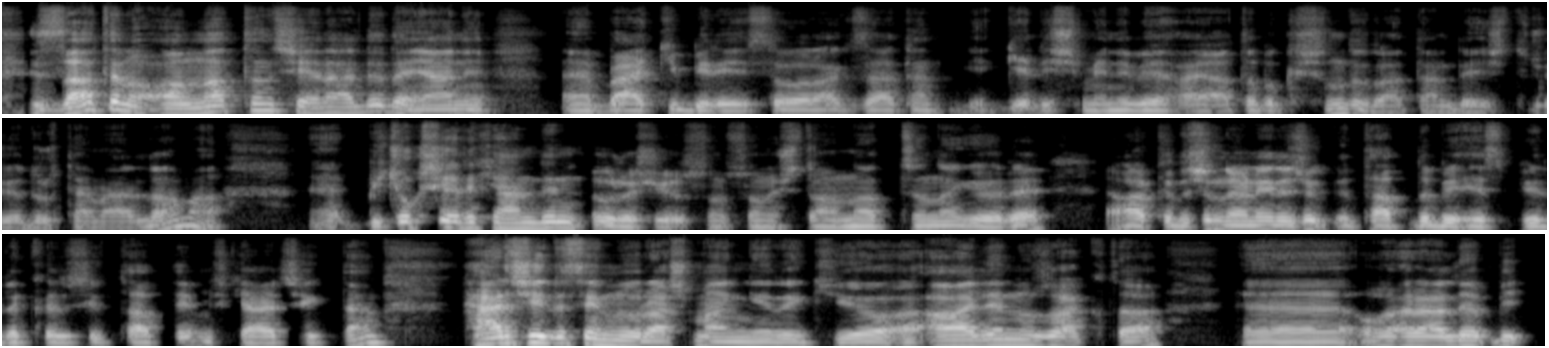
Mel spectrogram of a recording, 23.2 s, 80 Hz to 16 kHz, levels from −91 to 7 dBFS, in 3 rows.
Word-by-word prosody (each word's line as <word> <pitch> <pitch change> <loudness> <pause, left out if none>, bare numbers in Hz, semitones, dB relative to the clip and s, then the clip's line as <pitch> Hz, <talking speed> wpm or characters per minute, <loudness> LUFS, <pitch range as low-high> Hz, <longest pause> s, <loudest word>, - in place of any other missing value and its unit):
Zaten - - +5
o - - 0
anlattığın 155 +9 +1
şeylerde 140 -1 -2
de - - +2
yani, 100 +1 -2 0.4
eee, 85 0 -5
belki 90 - -2
bireysel 170 - -3
olarak 95 -3 -4
zaten 90 0 -8
ge - - -16
gelişmeni 85 +1 -7
ve 90 -1 -1
hayata 80 0 -8
bakışını 115 +1 -9
da 105 - -6
zaten 75 -1 -12
değiştiriyordur 75 -1 -11
temelde 80 +1 -9
ama 190 +4 -5 0.4
eee - - -13
birçok 155 +10 -1
şeyde 155 -3 +2
kendin 140 +1 +1
uğraşıyorsun 100 -5 -2
sonuçta 85 +1 -9
anlattığına 90 +4 -3
göre. 85 -3 +1 0.4
Eee, - - -7
arkadaşının 110 +4 -1
örneği 105 +1 +2
de 105 -2 +2
çok - - -1
da - - -7
tatlı 100 -2 -1
bir 95 - +2
espriyle 90 - -2
karışık 170 - -5
tatlıymış 95 +3 -4
gerçekten. 170 - -2 0.4
Her 145 +5 +8
şeyde 165 -1 +8
senin 140 -6 +4
uğraşman 105 -2 +2
gerekiyor. 95 +1 0
A - - 0
ailen 120 +3 +4
uzakta. 115 -4 -1 0.4
Eee, 95 0 -1
o 110 +1 -2
herhâlde 115 +1 +3
bir - - -1
105 Hz, 135 wpm, -25 LUFS, 90-135 Hz, 0.4 s, Her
